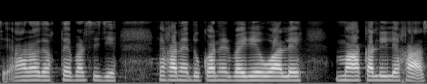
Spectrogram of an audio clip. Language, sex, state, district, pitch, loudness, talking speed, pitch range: Bengali, female, Assam, Hailakandi, 190 Hz, -15 LUFS, 170 wpm, 190-195 Hz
